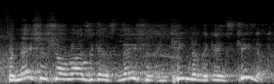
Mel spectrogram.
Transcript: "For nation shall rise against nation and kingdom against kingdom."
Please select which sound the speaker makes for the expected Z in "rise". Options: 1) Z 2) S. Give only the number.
1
